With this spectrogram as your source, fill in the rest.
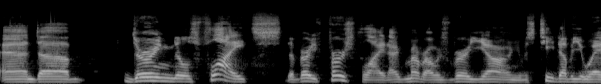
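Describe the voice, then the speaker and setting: A man speaks at a moderate pace in a bright, sharp tone. The recording is very clean, with a silent background. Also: dry, close sound with no echo. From Brooklyn, New York. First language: Italian. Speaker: retired military pilot. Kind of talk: interview.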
